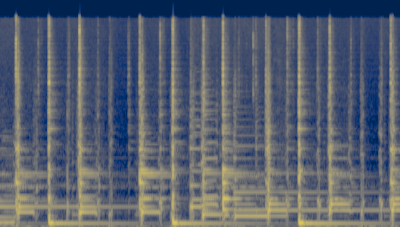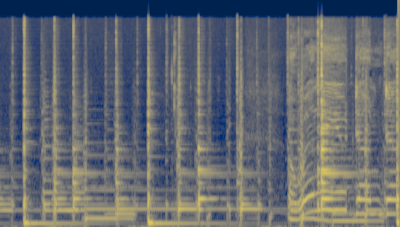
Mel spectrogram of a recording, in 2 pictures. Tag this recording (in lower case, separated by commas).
playing djembe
